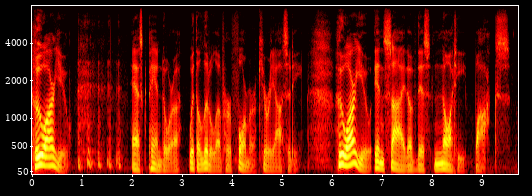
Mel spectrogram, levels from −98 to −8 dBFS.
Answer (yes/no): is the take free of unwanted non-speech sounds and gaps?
no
